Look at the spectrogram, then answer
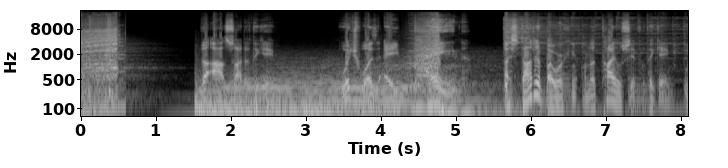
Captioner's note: dramitc Sound effect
